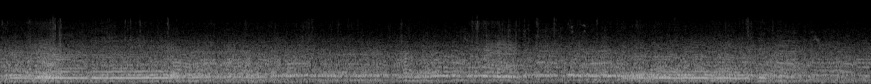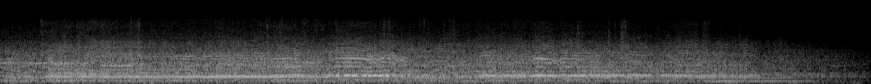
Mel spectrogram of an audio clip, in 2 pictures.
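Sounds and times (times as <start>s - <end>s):
bee buzzing: 0.0s - 17.1s.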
